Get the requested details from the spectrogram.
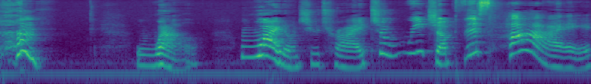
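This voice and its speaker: In a put-on character voice with a high pitch, a woman speaks at a very slow pace, with big swings in loudness and long, frequent pauses. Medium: read story.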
